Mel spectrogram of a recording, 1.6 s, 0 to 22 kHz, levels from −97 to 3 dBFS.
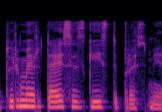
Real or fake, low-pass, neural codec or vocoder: real; 9.9 kHz; none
